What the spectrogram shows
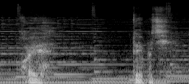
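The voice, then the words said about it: Strained, suppressed voice near breaking. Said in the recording (Chinese): “似是在崩溃的边缘的那种压抑的声音说”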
